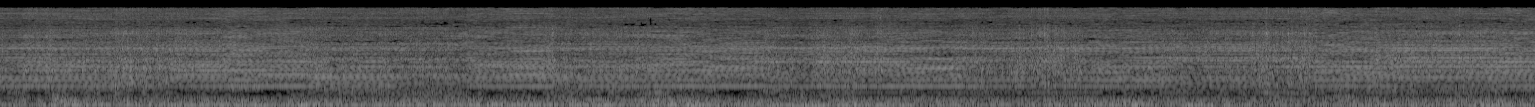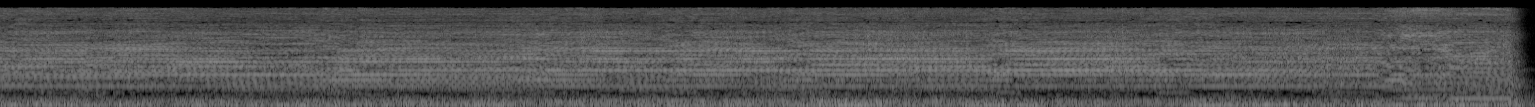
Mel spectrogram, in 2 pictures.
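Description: Nova electric beard trimmer buzzing steadily as it cuts stubble along the jaw and neck.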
